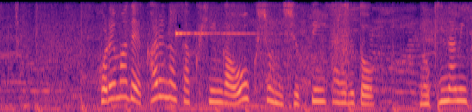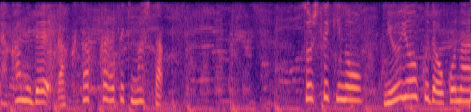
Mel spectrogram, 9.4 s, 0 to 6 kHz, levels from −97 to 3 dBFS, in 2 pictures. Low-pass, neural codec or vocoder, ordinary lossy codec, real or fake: 5.4 kHz; none; none; real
